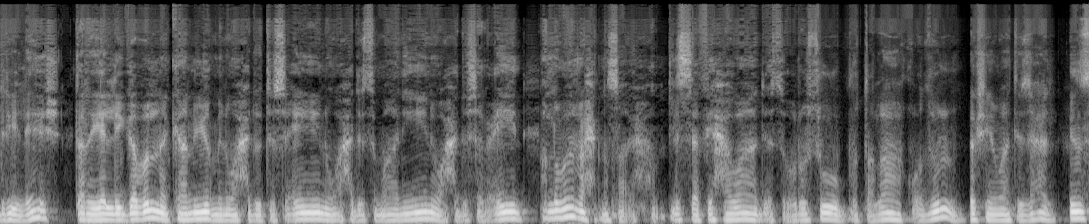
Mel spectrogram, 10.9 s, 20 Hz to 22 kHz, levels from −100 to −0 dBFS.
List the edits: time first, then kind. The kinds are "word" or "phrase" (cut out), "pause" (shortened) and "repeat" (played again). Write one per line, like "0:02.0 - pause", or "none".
0:02.1 - word
0:06.7 - word
0:09.7 - word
